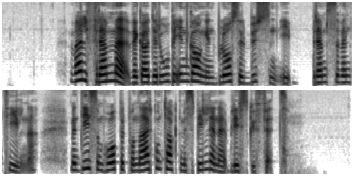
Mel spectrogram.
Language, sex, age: Norwegian, female, 42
